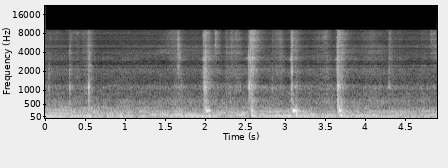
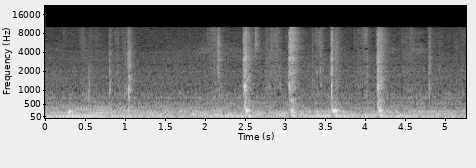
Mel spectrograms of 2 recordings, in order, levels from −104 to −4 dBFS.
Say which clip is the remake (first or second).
first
